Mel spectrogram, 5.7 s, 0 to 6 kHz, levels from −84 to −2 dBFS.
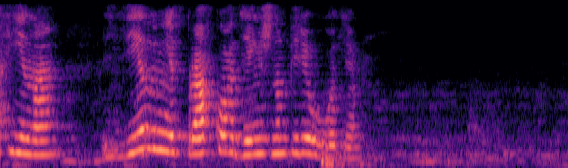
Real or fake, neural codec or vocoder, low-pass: fake; vocoder, 22.05 kHz, 80 mel bands, WaveNeXt; 5.4 kHz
